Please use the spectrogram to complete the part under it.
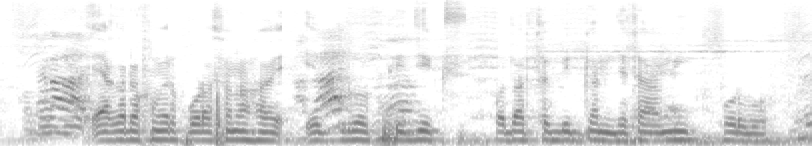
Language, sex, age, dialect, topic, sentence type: Bengali, male, 18-24, Northern/Varendri, agriculture, statement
